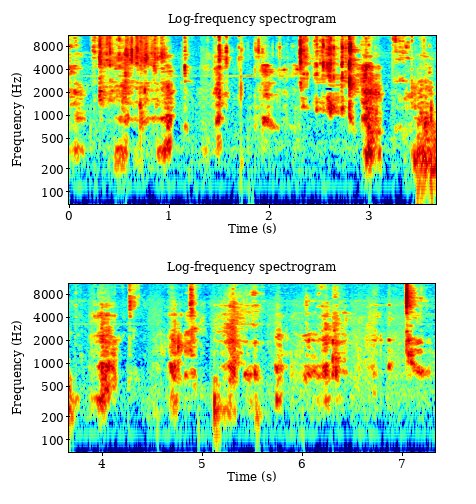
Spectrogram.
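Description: Close-miked chewing of crisp potato chips: irregular crunches, several a second, with brief pauses between mouthfuls.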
